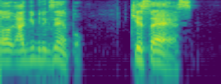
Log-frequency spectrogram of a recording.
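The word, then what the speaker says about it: quizás: give you an example kiss ass right kiss ass that means perhaps in Spanish it's literally how you say it kiss ass now what I'm saying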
